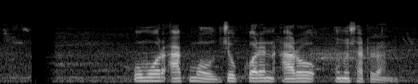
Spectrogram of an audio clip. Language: Bangla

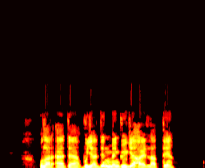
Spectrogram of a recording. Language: Uyghur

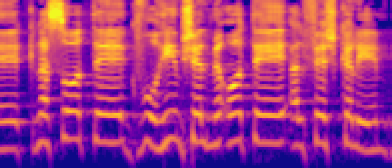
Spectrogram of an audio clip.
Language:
Hebrew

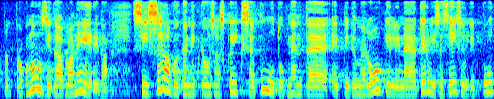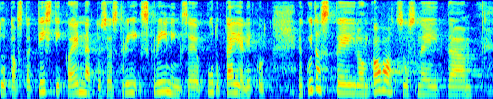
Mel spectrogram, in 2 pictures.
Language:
Estonian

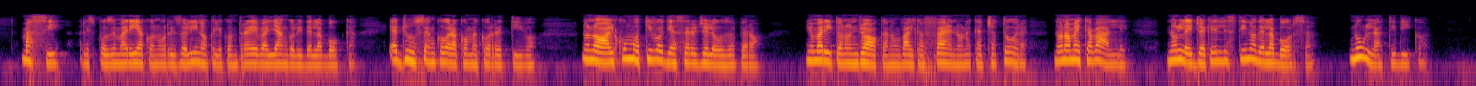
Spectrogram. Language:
Italian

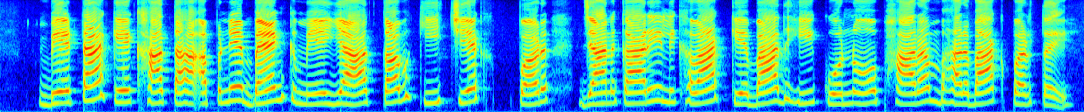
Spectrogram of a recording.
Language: Maithili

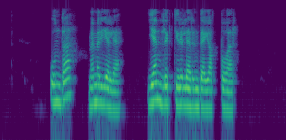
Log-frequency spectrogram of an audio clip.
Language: Bashkir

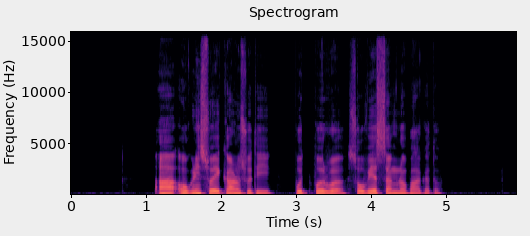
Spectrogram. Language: Gujarati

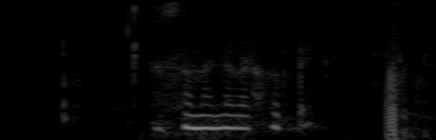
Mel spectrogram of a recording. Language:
Santali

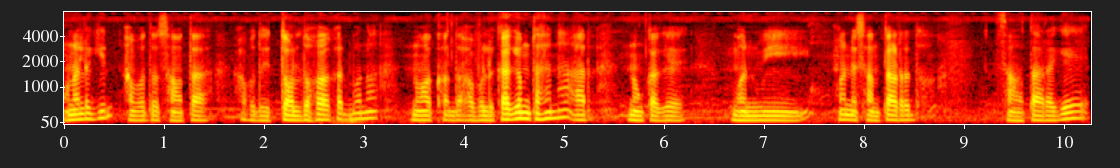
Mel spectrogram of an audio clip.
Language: Santali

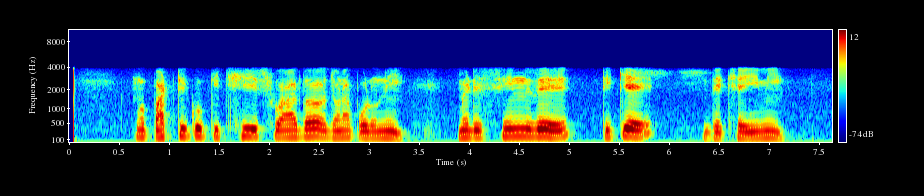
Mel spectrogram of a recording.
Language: Odia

